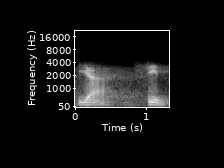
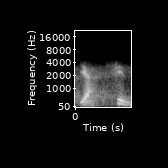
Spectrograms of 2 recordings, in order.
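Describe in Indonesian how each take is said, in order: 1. Nama hurufnya dilafalkan dengan vokal yang dipanjangkan. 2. Nama hurufnya dibaca biasa, seperti bahasa sehari-hari. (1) "Dibaca misalnya" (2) "tetapi bacanya tidak"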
